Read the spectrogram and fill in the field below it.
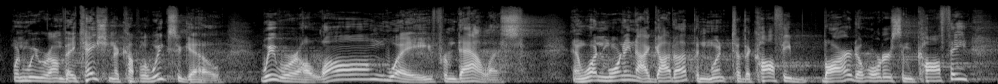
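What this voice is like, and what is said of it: Texas accent. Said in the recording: “how long have you lived in Texas? ... The accent gave me away.”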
